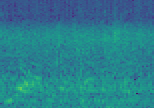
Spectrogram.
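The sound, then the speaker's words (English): A motorboat engine drones steadily over floodwater as volunteers use boats to reach and rescue residents from flooded homes, a continuous low rumble mixed with wind buffeting the microphone, fairly loud throughout. “They're bringing their jet skis. They're bringing their boats.”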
